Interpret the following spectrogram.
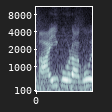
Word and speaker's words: AYGO: AYGO 해서 아이고라고 읽는 토요타의 소형차예요.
